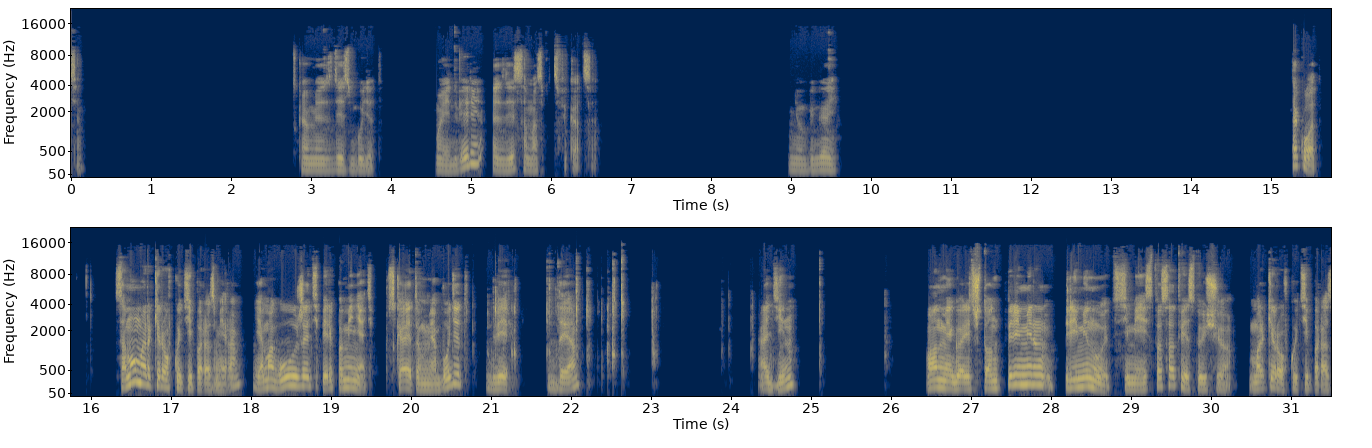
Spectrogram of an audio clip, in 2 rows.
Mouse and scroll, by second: 3.1 click, 4.7-5.9 drag, 7.7-9.4 drag, 10.3-12.0 drag, 12.9 click, 14.1 click, 15.7 click.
